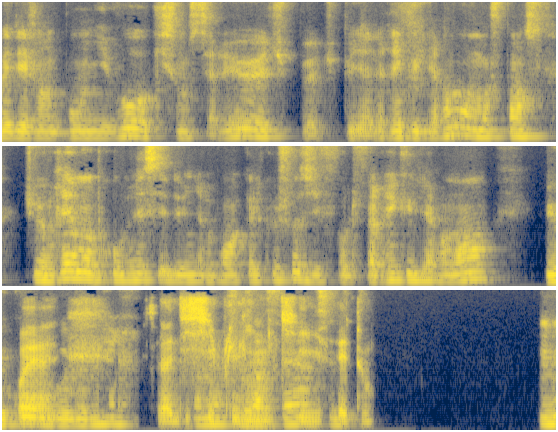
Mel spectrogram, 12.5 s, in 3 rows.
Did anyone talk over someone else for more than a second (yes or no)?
yes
